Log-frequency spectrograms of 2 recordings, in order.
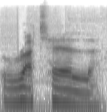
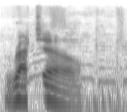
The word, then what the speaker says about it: Ratel: So, yes, we are here with Ratel. Am I pronouncing that correctly? You are, my friend. No, you are. Oh, okay. Right on the money. Ratel.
